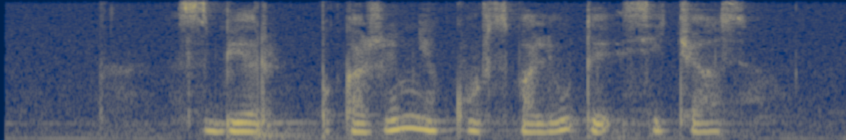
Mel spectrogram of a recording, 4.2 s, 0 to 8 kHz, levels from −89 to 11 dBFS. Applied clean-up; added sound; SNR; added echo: none; none; none; none.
